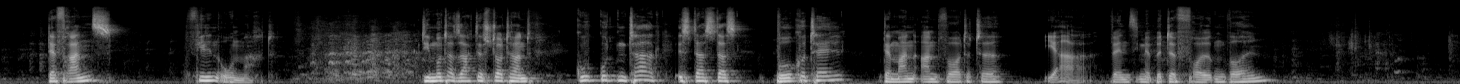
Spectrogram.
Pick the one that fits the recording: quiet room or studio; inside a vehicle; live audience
live audience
